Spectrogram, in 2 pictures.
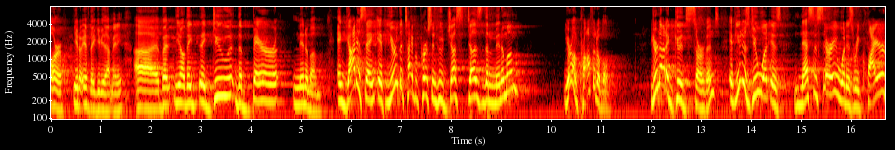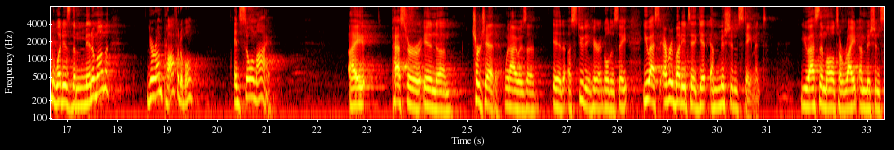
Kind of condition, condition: setting, large echoing room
